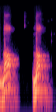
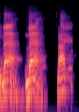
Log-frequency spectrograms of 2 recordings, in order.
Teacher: Ba-nya tipis, qaf-nya tebal ya. Baqo. Jangan bok, bok, tapi ba, ba.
